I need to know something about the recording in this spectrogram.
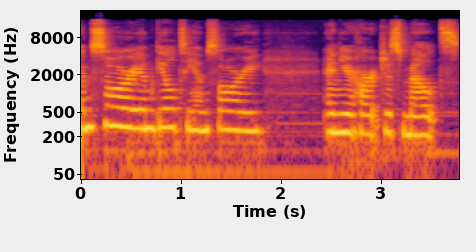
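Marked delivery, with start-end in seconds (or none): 0.0-1.8 mock guilty cowering apologetic voice. Voicing a sensitive dog that cowers after a scolding: voicing a guilty dog. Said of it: "he will do that thing where".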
